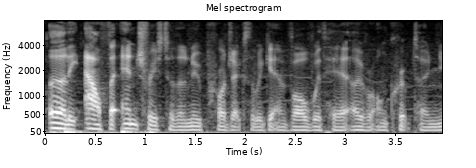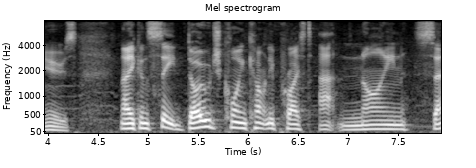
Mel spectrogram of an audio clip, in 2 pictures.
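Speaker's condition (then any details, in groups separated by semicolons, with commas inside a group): No condition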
